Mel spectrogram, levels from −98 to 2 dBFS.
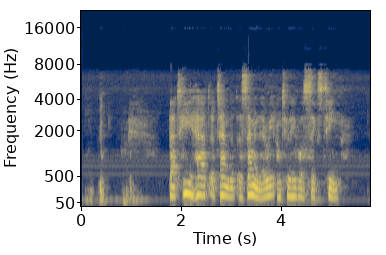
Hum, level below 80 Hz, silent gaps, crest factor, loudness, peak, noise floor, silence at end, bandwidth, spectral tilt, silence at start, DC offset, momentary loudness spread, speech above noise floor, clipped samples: none; -44 dBFS; none; 16 dB; -15 LUFS; 0 dBFS; -46 dBFS; 0.5 s; 7.6 kHz; -5 dB/octave; 0.1 s; under 0.1%; 18 LU; 32 dB; under 0.1%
